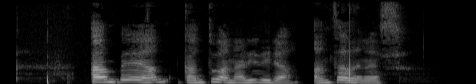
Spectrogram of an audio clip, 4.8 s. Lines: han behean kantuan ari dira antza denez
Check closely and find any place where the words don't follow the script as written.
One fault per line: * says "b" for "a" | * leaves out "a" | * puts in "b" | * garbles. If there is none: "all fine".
all fine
